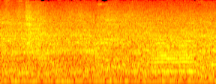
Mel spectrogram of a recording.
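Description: Restaurant background noise: a steady low hum with a haze of distant chatter, and a faint voice in the second half.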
